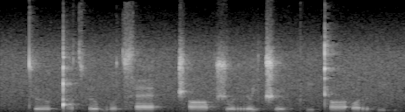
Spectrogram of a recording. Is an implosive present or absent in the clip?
absent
